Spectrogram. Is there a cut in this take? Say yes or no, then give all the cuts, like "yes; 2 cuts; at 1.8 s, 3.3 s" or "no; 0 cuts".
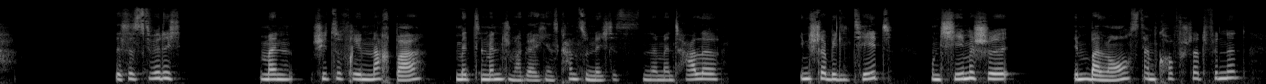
yes; 3 cuts; at 1.4 s, 4.8 s, 11.4 s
